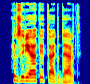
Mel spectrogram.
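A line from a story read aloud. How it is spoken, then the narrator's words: Girl laughing. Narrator (Russian): рассмеялась девушка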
